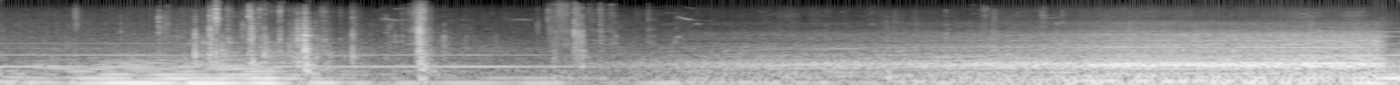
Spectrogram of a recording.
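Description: Soundtrack of a truck scene: a steady low truck-engine rumble under a droning music score that swells louder through the second half. In the first few seconds there are several sharp knocks and clicks, fitting the cab door and the driver climbing in.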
